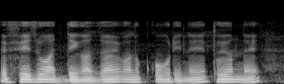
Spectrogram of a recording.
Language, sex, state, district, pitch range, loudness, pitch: Chakma, male, Tripura, Unakoti, 105-120 Hz, -15 LUFS, 115 Hz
